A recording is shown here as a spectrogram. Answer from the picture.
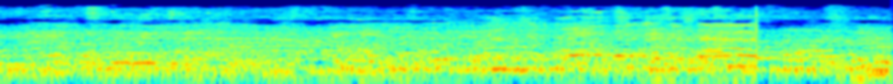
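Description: Crowd chatter: many people talking at once, a steady, dense hubbub of overlapping voices.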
